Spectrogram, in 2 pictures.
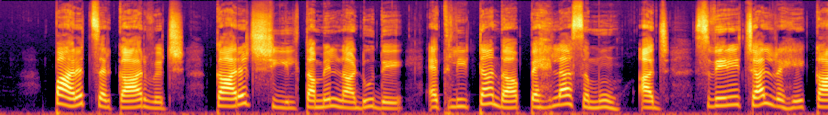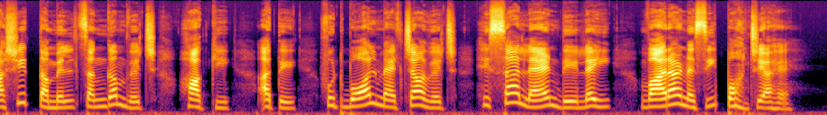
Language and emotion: Punjabi, neutral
